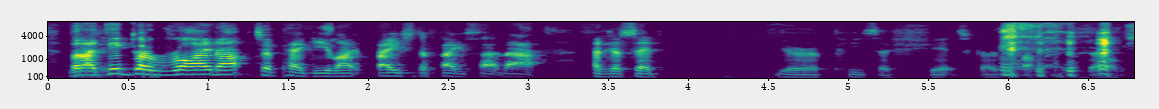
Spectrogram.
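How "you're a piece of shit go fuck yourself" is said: very low, very quiet, hushed whisper. Retelling confronting someone face to face at a spirit box session, retelling a whisper. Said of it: "I had to whisper it".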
